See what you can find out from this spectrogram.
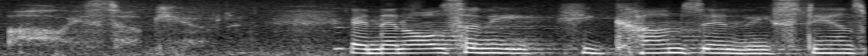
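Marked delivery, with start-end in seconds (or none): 0.1-1.0 breathy, unvoiced girlish crush whisper; hushed, secret swoon. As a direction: whisper it to yourself, smitten. Repeats her smitten private thought.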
